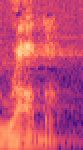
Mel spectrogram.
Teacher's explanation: every consonant has a sort of a short A after it. So it would be Rama.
